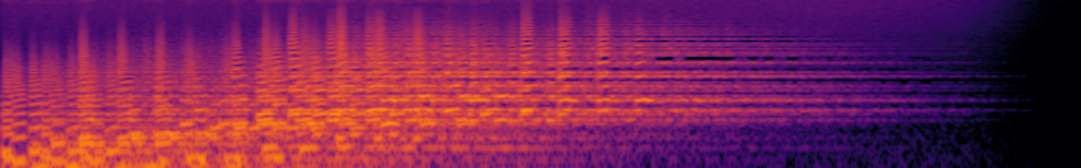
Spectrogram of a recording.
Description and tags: synth sequence
Simple and short sequence generated by software synthesiser.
